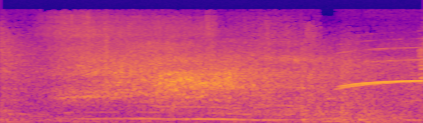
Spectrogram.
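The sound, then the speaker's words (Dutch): A grey car speeding away at high speed: a loud, sustained engine roar with a droning tone, joined near the end by a higher whine that climbs steadily. “En op een aantal meter daarachter vertrekt een grijs voertuig tegen hoge snelheid.”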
